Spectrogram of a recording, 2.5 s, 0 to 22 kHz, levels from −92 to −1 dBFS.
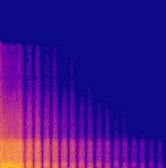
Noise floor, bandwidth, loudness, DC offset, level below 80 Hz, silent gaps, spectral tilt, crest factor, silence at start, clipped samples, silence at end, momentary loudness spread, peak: -65 dBFS; 11.5 kHz; -18 LUFS; under 0.1%; -56 dBFS; none; -5.5 dB/octave; 18 dB; 0 s; under 0.1%; 1.15 s; 25 LU; -4 dBFS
